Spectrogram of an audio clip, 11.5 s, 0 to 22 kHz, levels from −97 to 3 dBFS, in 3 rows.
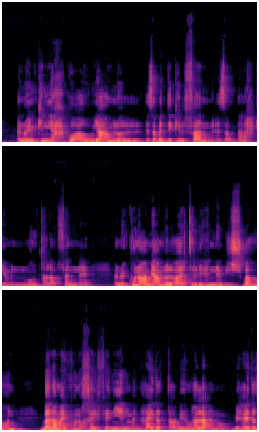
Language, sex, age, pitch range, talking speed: Arabic, female, 20-39, 185-210 Hz, 165 wpm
